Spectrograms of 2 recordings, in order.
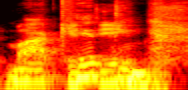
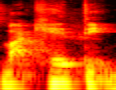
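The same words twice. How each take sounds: First: The word is pronounced in the standard way. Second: The word is pronounced in a distorted way. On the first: This is how the word should be pronounced. The speaker calls it right. "also nicht Marketing" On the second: This is how others mispronounced the word. The speaker calls it wrong. "Sie konnten es nicht einmal richtig aussprechen"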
